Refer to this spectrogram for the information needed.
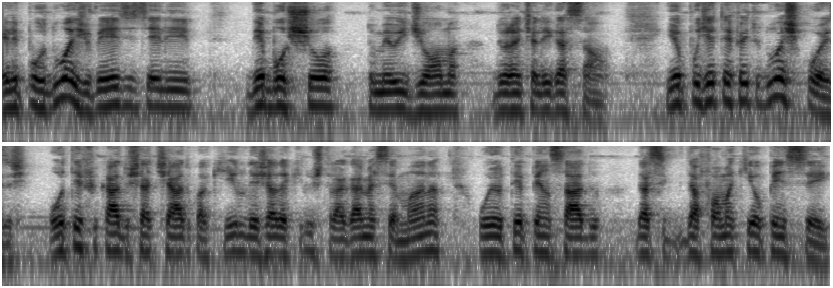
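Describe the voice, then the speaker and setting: At a fairly quick pace, a man talks in a somewhat breathy voice of medium pitch with ordinary pitch variation. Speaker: immigrant career vlogger. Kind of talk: motivational talk. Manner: casual, conversational; halting, repeats words.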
